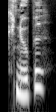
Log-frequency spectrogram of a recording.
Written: knubbet

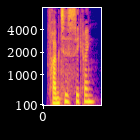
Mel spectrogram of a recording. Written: fremtidssikring

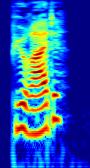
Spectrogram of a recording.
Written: burette

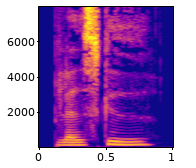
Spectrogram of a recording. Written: bladskede

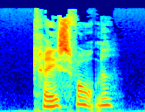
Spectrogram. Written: kredsformet

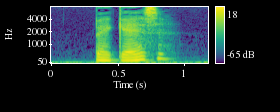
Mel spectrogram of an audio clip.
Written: bagasse

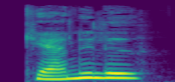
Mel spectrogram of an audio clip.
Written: kerneled

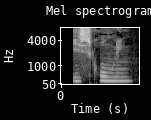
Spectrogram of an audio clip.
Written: isskruning

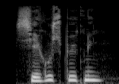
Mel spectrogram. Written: cirkusbygning

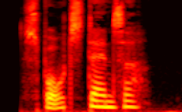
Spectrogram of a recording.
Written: sportsdanser

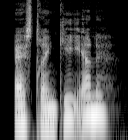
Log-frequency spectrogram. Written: astringerende

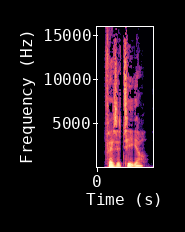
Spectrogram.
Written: facettere

